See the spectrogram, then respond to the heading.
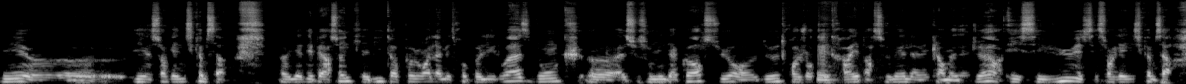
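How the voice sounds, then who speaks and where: A man speaks at a fairly quick pace, his voice medium in pitch and somewhat breathy. The sound is dry and close with no echo, and his pitch varies in an ordinary way. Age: 30s. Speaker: head of people at a robotics company. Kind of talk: casual panel discussion.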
